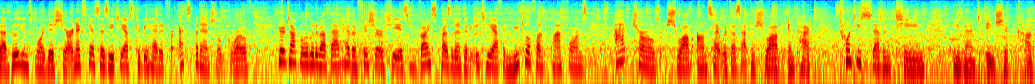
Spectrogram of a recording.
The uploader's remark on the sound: Live from Schwab Impact 2017 in Chicago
